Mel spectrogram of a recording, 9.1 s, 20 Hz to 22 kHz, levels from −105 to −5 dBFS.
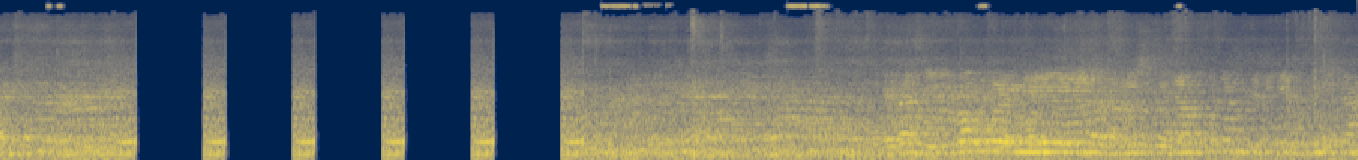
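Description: From 0.91 s to 3.89 s a stutter with silent gaps appears, likely from the player or stream stalling and replaying its last fragment at each retry. A 144 ms burst repeats five times, each followed by 452 ms of dead silence, so the sound lurches every 0.6 s and the audio meant for that stretch never arrives.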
